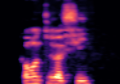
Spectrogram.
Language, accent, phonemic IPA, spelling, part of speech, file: French, Canada, /kɔ̃.tʁə.fi/, contrefit, verb, LL-Q150 (fra)-contrefit.wav
- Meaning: third-person singular past historic of contrefaire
